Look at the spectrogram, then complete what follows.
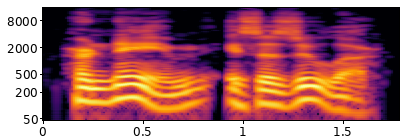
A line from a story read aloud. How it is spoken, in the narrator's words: she said in a ringingly imperious voice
